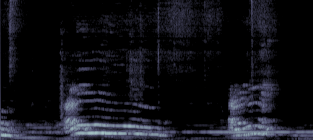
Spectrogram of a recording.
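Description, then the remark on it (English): Two long, wavering howls rise and fall, heard over a radio contact and sounding thin, with a steady tonal hum underneath and a brief pause between them. “She hears howling on the radio contact, and that's why she's responding in that way.”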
